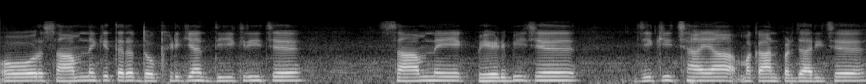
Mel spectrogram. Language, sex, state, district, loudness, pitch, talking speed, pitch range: Rajasthani, female, Rajasthan, Nagaur, -14 LUFS, 175 Hz, 145 wpm, 165-180 Hz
